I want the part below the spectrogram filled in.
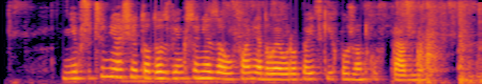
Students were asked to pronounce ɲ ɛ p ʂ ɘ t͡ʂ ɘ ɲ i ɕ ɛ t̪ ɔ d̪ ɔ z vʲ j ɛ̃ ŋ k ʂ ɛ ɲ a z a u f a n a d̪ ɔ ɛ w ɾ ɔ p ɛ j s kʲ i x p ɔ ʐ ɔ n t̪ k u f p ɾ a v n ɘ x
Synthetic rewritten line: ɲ ɛ p ʂ ɘ t͡ʂ ɘ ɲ a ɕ ɛ t̪ ɔ d̪ ɔ z vʲ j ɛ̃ ŋ k ʂ ɛ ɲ a z a u f a ɲ a d̪ ɔ ɛ w ɾ ɔ p ɛ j s kʲ i x p ɔ ʐ ɔ n t̪ k u f p ɾ a v n ɘ x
